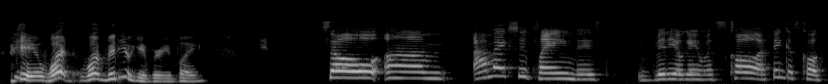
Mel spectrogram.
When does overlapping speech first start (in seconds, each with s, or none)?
none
